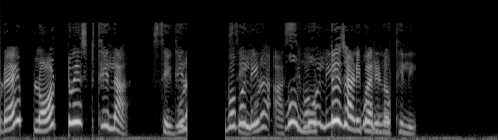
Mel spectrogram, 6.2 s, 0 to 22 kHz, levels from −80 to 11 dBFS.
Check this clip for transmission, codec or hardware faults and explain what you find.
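Three faults are audible: codec damage across the whole clip, a second copy of the audio in the middle section, and a brief dropout.

The MP3 compression damage runs throughout and is plainly audible. Nothing reaches above 11.2 kHz. The encoder zeroes weak frequency lines that flicker between frames, giving a watery, swirly texture and smeared attacks, which likely points to a low bitrate around 48 kbps.

A doubled audio track is present from 2.19 s to 4.87 s. A full-band copy of the speech trails about a second behind, roughly 5 dB quieter, with no room colour or decay. It starts and stops abruptly, likely from a slower second capture path feeding the same mix.

A playback stall runs from 2.33 s to 2.81 s. The output drops to silence for 0.48 s in mid-flow, then resumes. This is likely the player starving for data or its thread being blocked until it recovered.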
